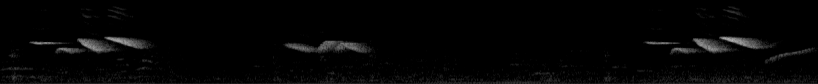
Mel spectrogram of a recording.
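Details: Green-winged saltator singing: three loud whistled phrases, each a few rich slurred notes rising and falling, repeated roughly every three seconds with quiet gaps between.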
